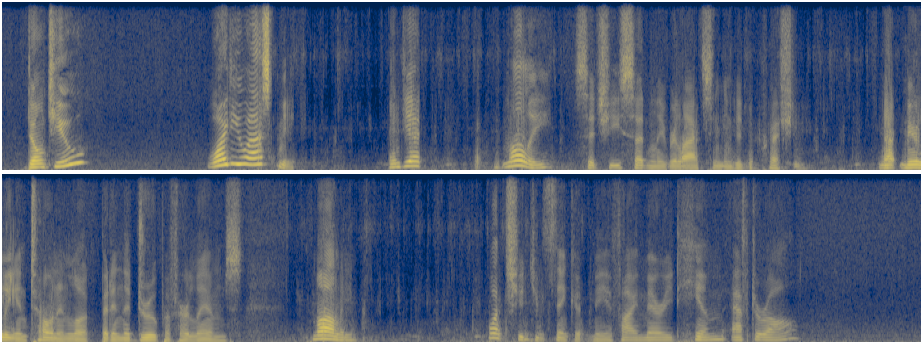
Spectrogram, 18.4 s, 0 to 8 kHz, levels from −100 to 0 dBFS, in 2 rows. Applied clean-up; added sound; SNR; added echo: neural separator model SepFormer DNS4.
